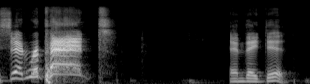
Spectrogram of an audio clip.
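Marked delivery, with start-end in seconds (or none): 0.3-1.2 very high, booming, loud proclaiming voice. Retelling the apostle Peter addressing the crowd: loud voice. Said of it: "in a loud voice".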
